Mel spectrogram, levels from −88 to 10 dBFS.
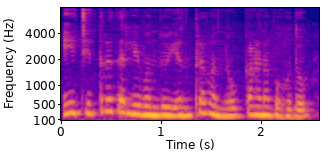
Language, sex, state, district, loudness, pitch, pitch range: Kannada, female, Karnataka, Bangalore, -12 LUFS, 220 Hz, 205-265 Hz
